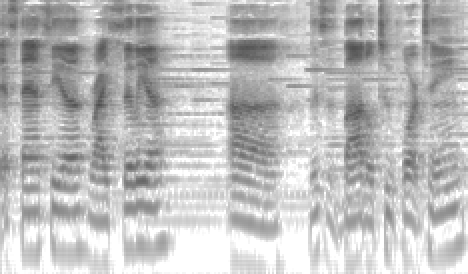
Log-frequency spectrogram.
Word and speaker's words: Raicilla: but um on the back it says that ryzea is pronounced it's pronounced ricia meaning small root is a 400 year old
